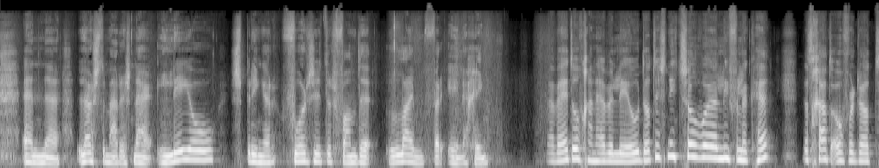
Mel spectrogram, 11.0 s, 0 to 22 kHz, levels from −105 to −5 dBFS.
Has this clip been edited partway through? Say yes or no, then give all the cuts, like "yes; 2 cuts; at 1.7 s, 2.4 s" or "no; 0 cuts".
no; 0 cuts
